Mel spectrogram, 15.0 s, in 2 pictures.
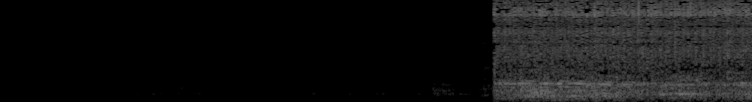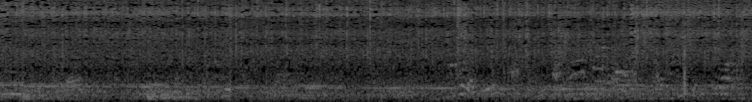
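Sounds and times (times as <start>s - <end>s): food sizzling in frying pan: 5.0s - 15.0s.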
